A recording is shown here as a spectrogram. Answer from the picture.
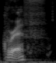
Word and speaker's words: Gruff: it is I mean it's a Welsh name and so it's pronounced Griff Welsh vowels have nothing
